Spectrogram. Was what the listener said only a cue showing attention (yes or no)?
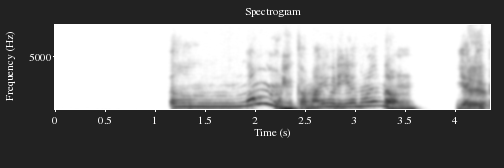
yes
